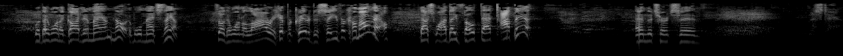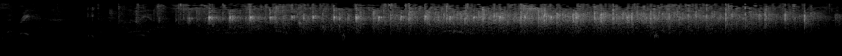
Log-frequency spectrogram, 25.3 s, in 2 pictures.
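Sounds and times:
speech: 0:00.5 - 0:08.1, 0:09.5 - 0:10.6, 0:12.2 - 0:12.4
audience hand clapping: 0:14.4 - 0:25.2.

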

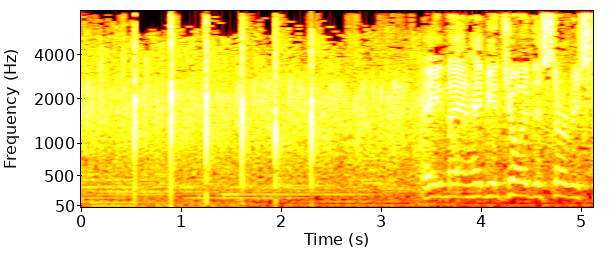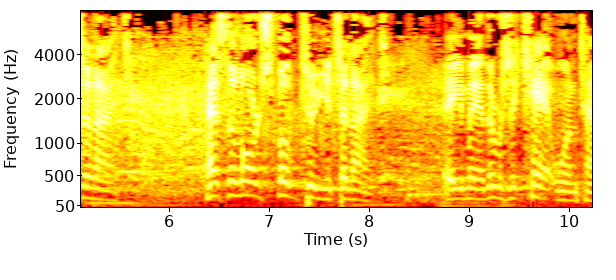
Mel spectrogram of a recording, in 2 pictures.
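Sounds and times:
congregation hand claps of praise at a church service: 0:00.0 - 0:05.1
speech: 0:03.4 - 0:10.2.

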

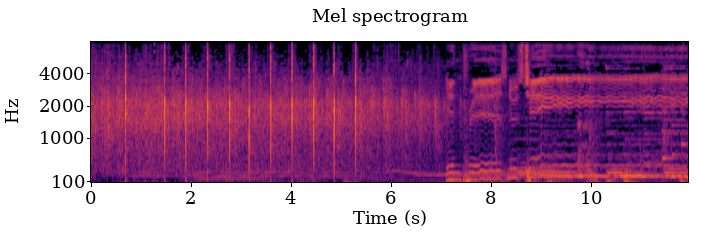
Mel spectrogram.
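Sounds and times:
crowd clapping hands in praise: 0:00.0 - 0:08.4
sharper louder rhythmic claps: 0:00.0 - 0:11.9
speech: 0:07.1 - 0:11.9.

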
